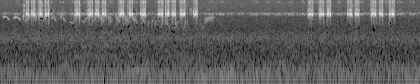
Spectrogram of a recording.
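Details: Male field cricket clearing its front steps as it sings, producing steady shrill chirps, each a quick burst of three or four pulses, roughly two per second, with a two-second pause midway before the chirping resumes.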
